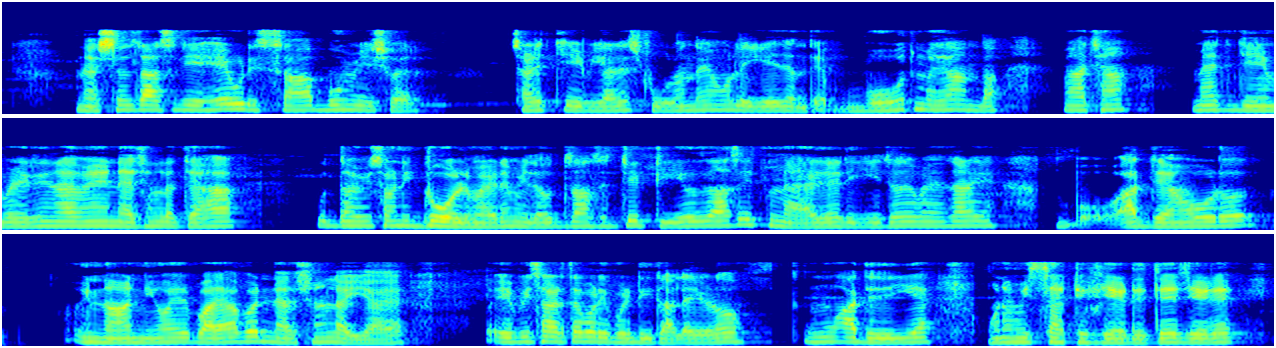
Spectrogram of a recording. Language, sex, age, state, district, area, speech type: Dogri, male, 18-30, Jammu and Kashmir, Samba, rural, spontaneous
